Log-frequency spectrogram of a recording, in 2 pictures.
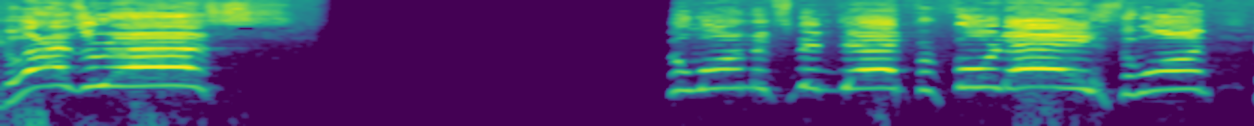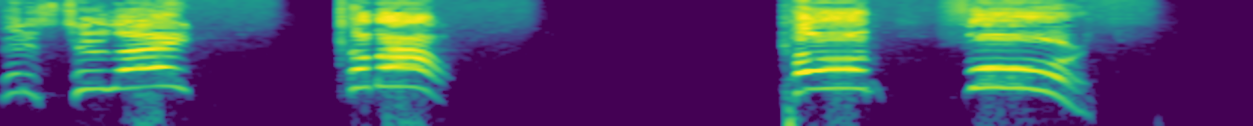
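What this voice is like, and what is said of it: Yelling loudly. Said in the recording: “Jesus said in a loud voice, so I'm going to yell a little bit”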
